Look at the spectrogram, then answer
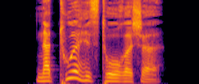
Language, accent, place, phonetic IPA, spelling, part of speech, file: German, Germany, Berlin, [naˈtuːɐ̯hɪsˌtoːʁɪʃə], naturhistorische, adjective, De-naturhistorische.ogg
- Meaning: inflection of naturhistorisch: 1. strong/mixed nominative/accusative feminine singular 2. strong nominative/accusative plural 3. weak nominative all-gender singular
